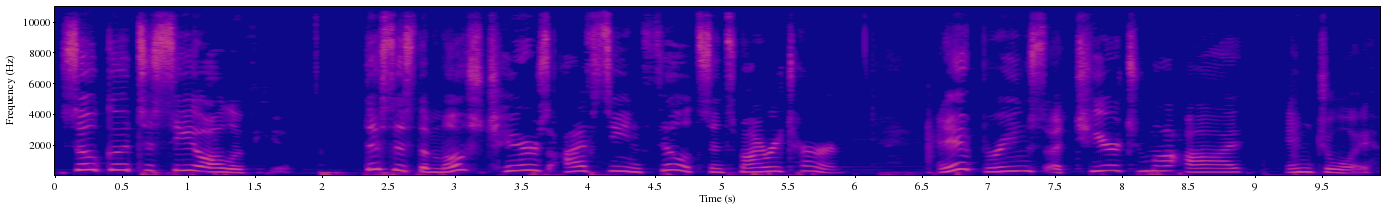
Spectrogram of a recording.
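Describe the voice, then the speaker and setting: A woman reading aloud, voicing a smooth, courteous male god. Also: high voice, animated, slow pace, soft background music, rough recording.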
